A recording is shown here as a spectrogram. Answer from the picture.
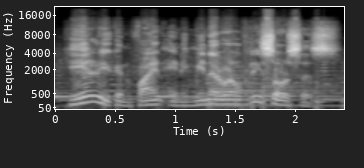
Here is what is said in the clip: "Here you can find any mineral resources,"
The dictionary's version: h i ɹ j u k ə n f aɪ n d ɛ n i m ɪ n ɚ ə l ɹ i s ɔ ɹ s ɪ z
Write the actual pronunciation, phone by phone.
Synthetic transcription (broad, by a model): h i ɹ j u k ə n f aɪ n d ɛ n i m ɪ n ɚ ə l ɹ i s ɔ ɹ s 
